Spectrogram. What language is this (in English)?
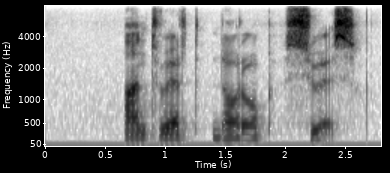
Afrikaans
